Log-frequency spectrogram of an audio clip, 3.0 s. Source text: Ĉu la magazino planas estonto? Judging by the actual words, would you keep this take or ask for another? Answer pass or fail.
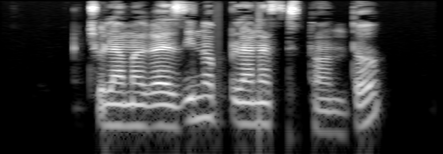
pass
